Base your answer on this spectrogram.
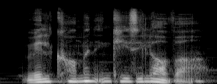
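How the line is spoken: Rough voice. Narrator (German): sagte er mit rauer Stimme

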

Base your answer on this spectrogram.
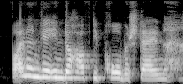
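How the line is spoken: Old woman calling. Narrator (German): rief eine weißhaarige Frau

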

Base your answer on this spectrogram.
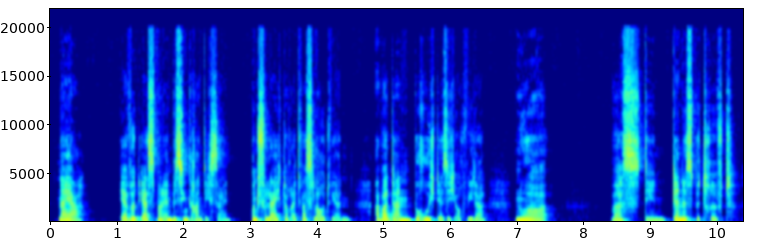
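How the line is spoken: Sighed. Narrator (German): seufzte

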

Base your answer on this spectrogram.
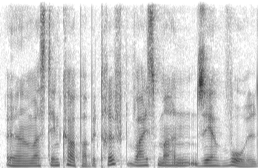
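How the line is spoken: Plain. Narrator (German): sagte Léa

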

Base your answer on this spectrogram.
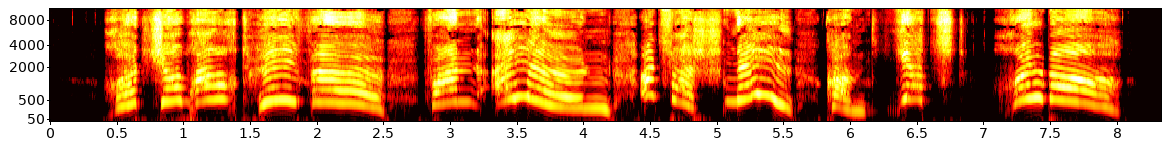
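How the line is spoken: Piercing full-throated roar. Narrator (German): atmet tief ein und brüllt aus vollem Halse mit durchdringender Stimme

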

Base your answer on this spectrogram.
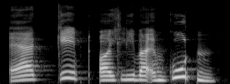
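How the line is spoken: Calling out. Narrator (German): rief er

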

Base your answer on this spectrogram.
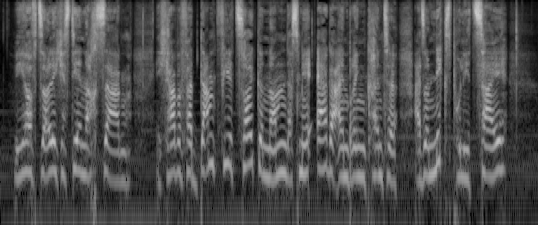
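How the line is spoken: Growled. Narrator (German): knurrte Andy

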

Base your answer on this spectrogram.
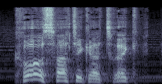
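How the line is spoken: Forced cheerful call. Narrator (German): rief er also forciert fröhlich

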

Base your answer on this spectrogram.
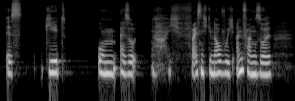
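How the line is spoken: Stammering to himself. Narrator (German): stottert er vor sich hin

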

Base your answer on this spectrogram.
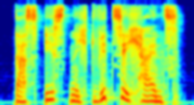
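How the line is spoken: Hiss. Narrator (German): zischte Lydia

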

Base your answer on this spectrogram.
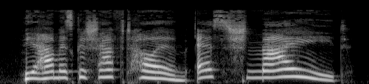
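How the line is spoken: Proud shout. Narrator (German): rief der kleine Schneemann stolz

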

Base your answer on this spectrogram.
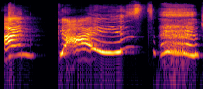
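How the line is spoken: Wild scream. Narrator (German): schrie Tommy wild

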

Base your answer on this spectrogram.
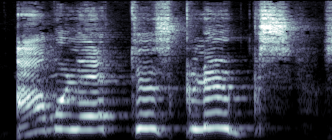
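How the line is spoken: As loud as possible. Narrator (German): so laut wie er nur konnte

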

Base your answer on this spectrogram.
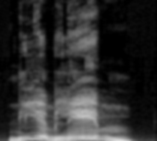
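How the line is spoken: Queen calling out. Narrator (German): rief die Königin

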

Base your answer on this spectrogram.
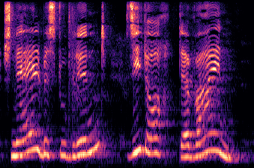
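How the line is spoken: Cries out. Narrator (German): schreit auf

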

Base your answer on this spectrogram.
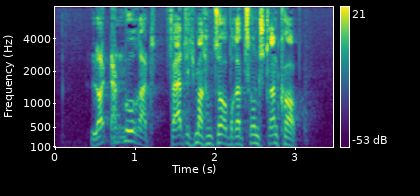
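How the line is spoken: Boy bellowing back. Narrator (German): Der dunklere Junge brüllte zurück

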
